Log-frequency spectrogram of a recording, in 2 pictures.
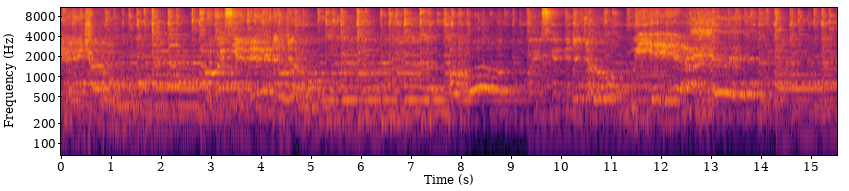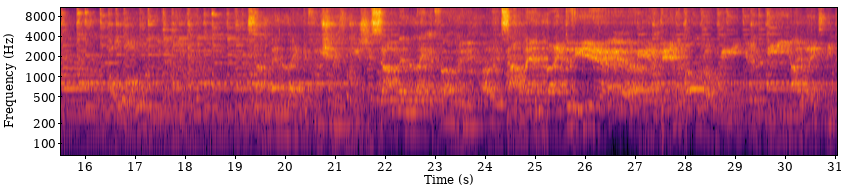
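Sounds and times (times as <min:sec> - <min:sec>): man singing: 0:00.0 - 0:14.7, 0:16.3 - 0:31.0
acoustic guitar: 0:00.0 - 0:31.0.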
